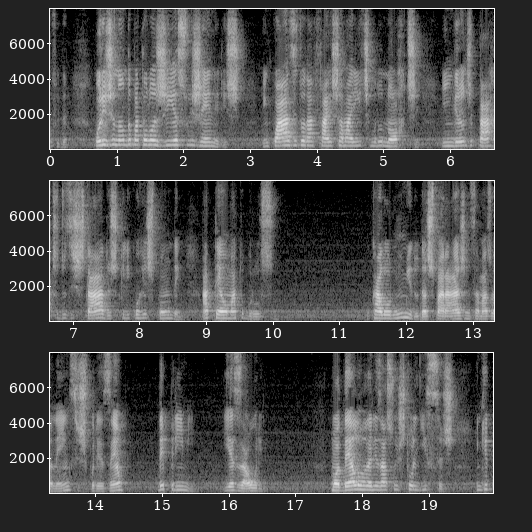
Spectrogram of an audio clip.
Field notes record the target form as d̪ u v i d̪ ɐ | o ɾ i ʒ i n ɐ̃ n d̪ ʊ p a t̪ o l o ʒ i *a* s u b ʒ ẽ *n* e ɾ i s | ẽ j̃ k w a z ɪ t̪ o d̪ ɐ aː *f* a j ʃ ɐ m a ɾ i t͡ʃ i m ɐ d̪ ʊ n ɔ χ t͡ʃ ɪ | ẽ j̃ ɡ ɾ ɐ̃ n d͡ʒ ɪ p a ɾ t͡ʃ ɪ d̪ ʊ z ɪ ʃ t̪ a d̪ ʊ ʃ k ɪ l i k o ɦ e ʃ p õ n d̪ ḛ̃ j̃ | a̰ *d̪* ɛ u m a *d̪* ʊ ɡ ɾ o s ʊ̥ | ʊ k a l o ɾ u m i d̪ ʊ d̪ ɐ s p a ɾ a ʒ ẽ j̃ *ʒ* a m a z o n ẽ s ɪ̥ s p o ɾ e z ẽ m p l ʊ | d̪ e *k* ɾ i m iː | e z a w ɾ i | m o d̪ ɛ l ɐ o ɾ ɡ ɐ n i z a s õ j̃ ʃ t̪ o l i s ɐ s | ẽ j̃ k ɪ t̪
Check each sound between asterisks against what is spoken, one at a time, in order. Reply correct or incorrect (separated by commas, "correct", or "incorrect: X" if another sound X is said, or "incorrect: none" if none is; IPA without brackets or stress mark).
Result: incorrect: ɐ, correct, correct, incorrect: t̪, incorrect: t̪, incorrect: z, incorrect: p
